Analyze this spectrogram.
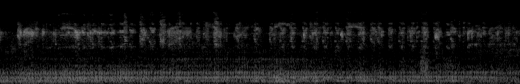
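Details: Daytime swiftlets in a swiftlet house, a continuous chorus of thin, high twittering chirps from many birds over a steady low rumble.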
